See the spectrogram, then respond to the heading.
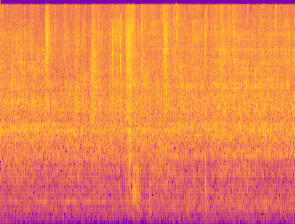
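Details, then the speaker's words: Old boiler heating system drained to replace a failed expansion tank whose diaphragm had zero pressure, now refilled: a continuous rushing hiss of water with gurgles and clicks as both zones are purged of air; normal purge. "it's gonna do the little zone through both zones and we'll be good to go well no because we're purging it again because i had to drain it out to change the tank right"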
